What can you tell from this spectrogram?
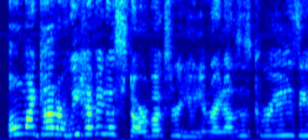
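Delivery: high, loud burst of delighted surprise; excited squeal. Real, not acted. Spotting old Starbucks coworkers in the stream chat, a real excited shout. Friends join live Starbucks reunion.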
